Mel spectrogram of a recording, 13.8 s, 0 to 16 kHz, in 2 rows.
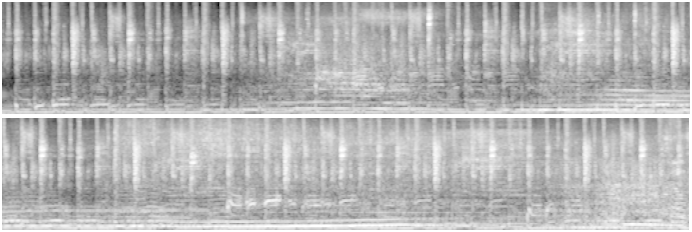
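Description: A 1984 Mazda RX7 race car laps a track with a steady, droning engine note that rises and falls through gear changes, alongside other cars in the pack, loud and continuous, with a commentator talking over it.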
